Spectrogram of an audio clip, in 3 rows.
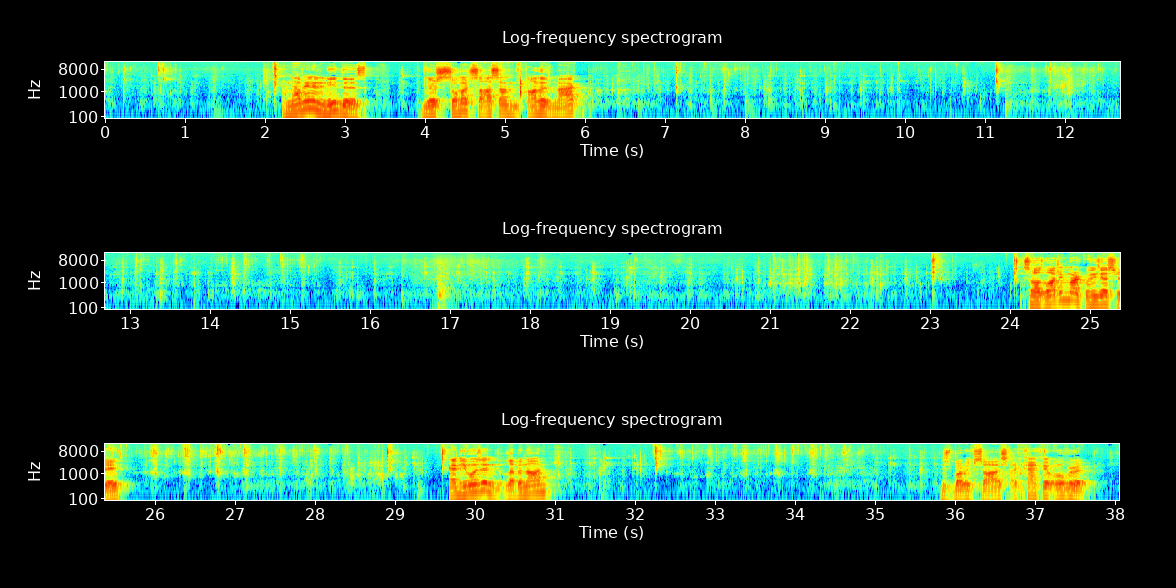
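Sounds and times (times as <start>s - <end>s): man chewing with wet mouth sounds: 0.0s - 2.2s, 3.4s - 4.0s, 6.0s - 24.2s, 25.7s - 29.7s, 31.0s - 35.9s.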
